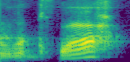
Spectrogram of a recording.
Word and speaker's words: LaCroix: I believe it's LaCroix. Okay. That's how I pronounced it. It's like the water, huh?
